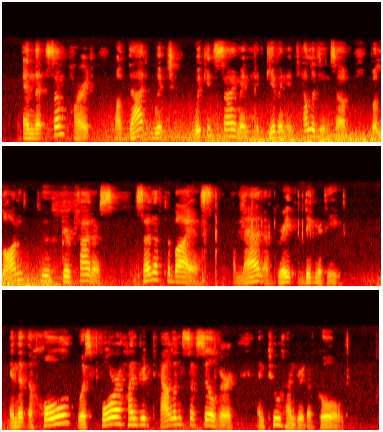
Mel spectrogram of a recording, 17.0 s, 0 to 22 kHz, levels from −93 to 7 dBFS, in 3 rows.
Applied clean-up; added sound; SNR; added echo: none; Thunder / Rain; 10 dB; none.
